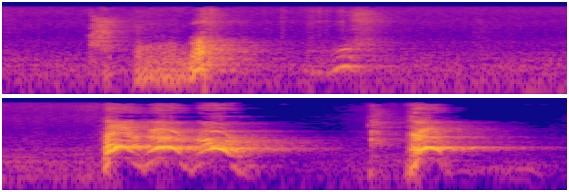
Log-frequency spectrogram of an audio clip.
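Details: Young female puppy barking when she meets a vacuum cleaner for the first time: soft yips at first, then a burst of sharp, high, wavering barks and one final yelp.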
